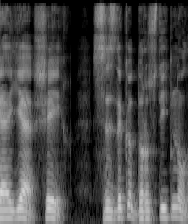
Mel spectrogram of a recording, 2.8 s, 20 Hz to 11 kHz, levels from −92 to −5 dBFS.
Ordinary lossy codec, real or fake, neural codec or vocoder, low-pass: none; real; none; 9.9 kHz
